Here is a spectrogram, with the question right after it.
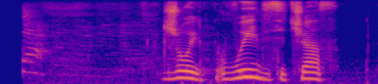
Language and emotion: Russian, angry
